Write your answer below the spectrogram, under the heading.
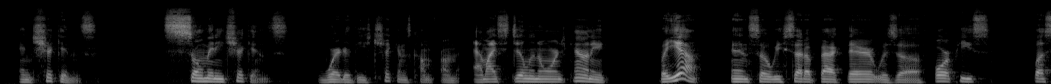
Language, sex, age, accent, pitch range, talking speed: English, male, 30-49, American, 105-130 Hz, 175 wpm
